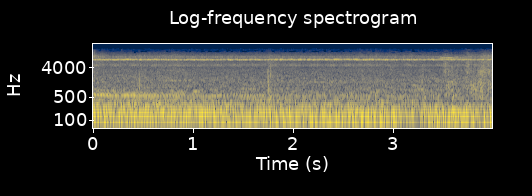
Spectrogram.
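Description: A small monkey patters softly across dry dirt.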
